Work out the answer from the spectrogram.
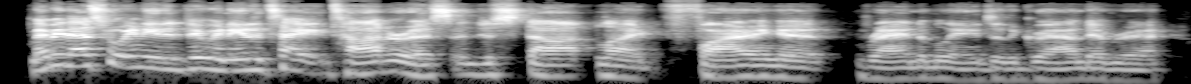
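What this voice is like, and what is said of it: Speaks with a noticeable accent. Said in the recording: “when you say that with your accent ... your accent like delegitimizes it”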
